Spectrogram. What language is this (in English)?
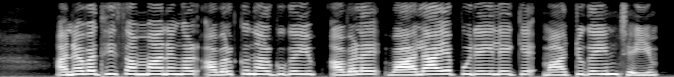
Malayalam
